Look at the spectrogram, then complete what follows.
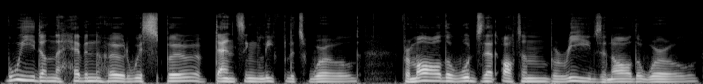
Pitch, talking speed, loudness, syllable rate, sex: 140 Hz, 180 wpm, -18 LUFS, 4.5 syllables/s, male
